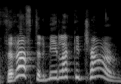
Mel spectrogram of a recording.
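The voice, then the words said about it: Bad Lucky Charms ad impression. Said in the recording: “That was the worst impression.”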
